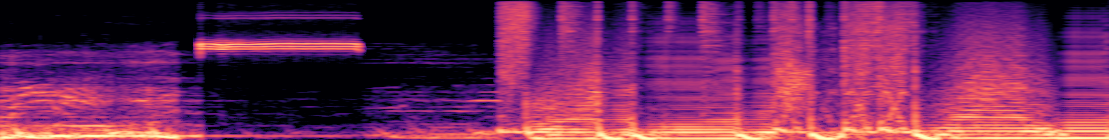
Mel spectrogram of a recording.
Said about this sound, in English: that whistle means it's go time.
